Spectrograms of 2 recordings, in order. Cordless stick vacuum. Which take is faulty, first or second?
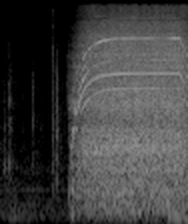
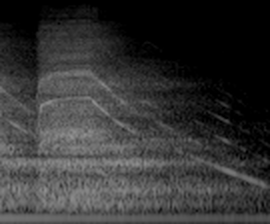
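second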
